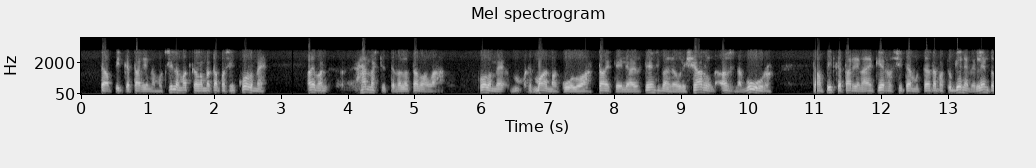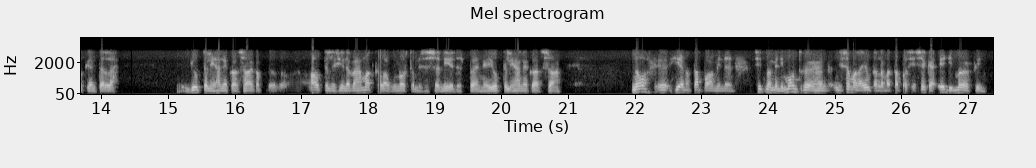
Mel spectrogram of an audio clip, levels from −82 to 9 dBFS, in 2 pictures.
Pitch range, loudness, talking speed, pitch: 100-125 Hz, -19 LUFS, 140 wpm, 110 Hz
